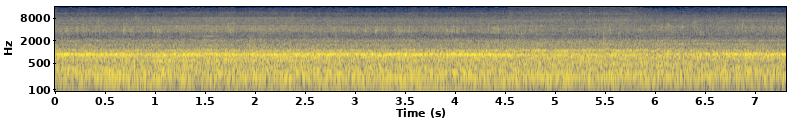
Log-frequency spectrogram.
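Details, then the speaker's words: LG F1029SDR direct-drive inverter washing machine with LE/UE/CE motor errors: harsh rushing drone with thin whine, never smooth rotation; motor blocked, only turns slightly one way; the error indicates motor seizure or a failed component. "такой неприятный звук вот а вот оно то есть мотор должен крутиться а его блокирует и он по одну сторону чуть прокрутится"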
